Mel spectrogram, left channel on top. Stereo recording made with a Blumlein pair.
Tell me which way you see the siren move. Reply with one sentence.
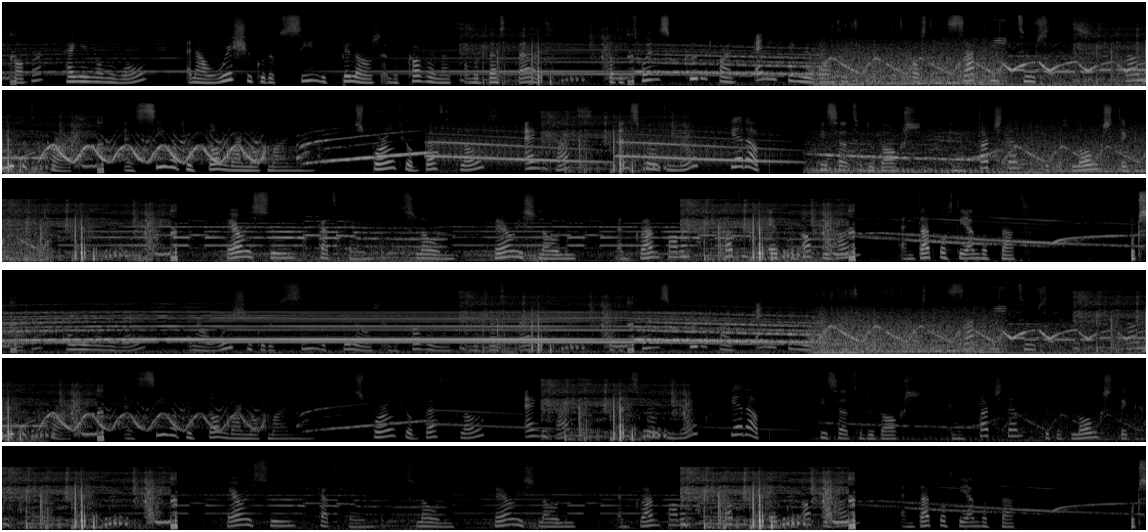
You can hear the siren move to the left.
